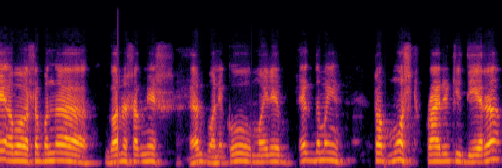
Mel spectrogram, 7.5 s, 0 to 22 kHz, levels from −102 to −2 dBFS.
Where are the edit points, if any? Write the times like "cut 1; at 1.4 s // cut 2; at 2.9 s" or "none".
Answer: none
